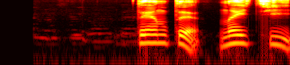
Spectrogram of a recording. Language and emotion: Russian, neutral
